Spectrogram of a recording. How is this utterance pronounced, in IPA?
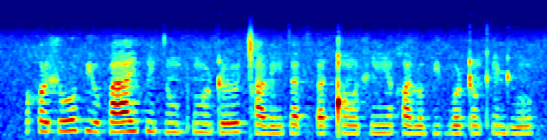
χɵːʃoː pʲoːpaːi̯ pĩtũːpʼũːʈɵː ǀaɳĩːtɐt͡sʼɐ ǃõːʃĩː χɐðopʲɵbo ʈõkʼĩɖʱũ

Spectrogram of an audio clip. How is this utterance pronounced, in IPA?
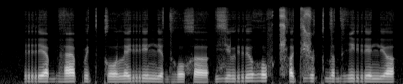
rʲæ˨bʱæ˨˦ pʉ˨tʲko˨ le˦rʲe˦nʲa˨ dʱo˨xɐ˨ | zʲʉ˨lrʲo˦ɦo˦f ʈ͡ʂʰɐ˨˦tʲʐʉ˦˨kdɐ˦ dʱi˦rʲɛ˦nʲɐ˦

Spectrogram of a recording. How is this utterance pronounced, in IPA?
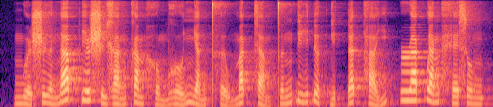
mu˨˩˨ə̯ ʂɨ˨˩ə̯naː˦˥p̚ʔi˧˥ə̯ ʂi˨˩˨ɣa˨˩˦ŋka˨˩m ho˨˩˨mɣo˨˩˦ ɲa˨˩˦nt̪ʰəː˨˩˨wma˦˥k̚sa˨˩˨m t̪ə˧˥ŋɗi˧˥ ɗəː˨˩k̚ɗi˨˩t̚ɗa˦˥t̚ ha˨˩˦j | ɹa˦˥k̚la˧˥ŋ hɛ˧˥so˧ŋ

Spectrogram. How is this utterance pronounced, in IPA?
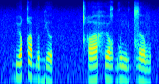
ɠy qɛbøbʲə | qʰa hʏʁ ɡunʲʊɡ zɐv

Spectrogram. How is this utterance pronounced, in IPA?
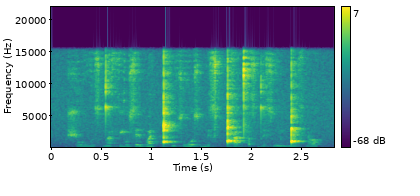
ʃo˨vɯ˨sd̪ã˧sju˦s e˧ba˦ǃʰũ˨˦svo˦s be˨˦s ǃʰa˦tʼʌ˦s d̪e˦svũ˧ ŋ͡ǃi˨sɳʌ˧

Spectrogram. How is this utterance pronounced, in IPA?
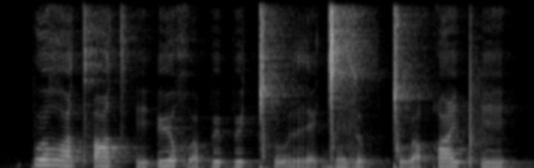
puʁʷɑtʼɑt͡sʼḭ ʔyχʷɑ̰pypy ǀʰṵrḛɡ͡ǀezṵp ǀṵ qʷipʼi

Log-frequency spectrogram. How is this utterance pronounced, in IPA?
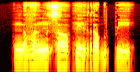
ŋʌvʌŋũ sɔ pĩrɔbə pi

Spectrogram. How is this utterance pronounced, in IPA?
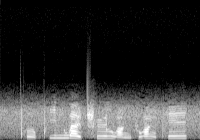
pʰɤ˨˩pʰi˥n wa˥˩ɪ̯ʈ͡ʂʰɻ̩˥lwɑ˨˩ŋʂwɑ˥˩ŋ pʰe˥ɪ̯

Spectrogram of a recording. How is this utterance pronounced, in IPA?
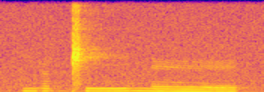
jɘǁiː neː

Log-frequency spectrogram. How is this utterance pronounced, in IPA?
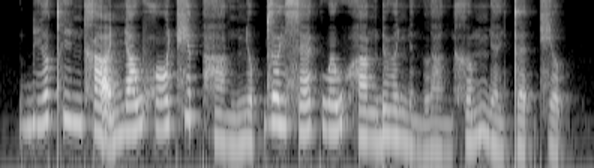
ɓi˨˦ə̯t̪ʰi˧ŋ xa̰ː˧˨ɲa˨˦wxɔ˨˦t͡ɕə˦˥t̚ ha̤˨˩ŋɲə˨˩p̚ zə˧jsɛ˨˦kwə˨˦w ha˧ŋɗɨ˧ə̯ɲə̤˨˩n la̤˨˩n xə˨˦mɲɛ̤˨˩jt̪ɛ˨˩t̚ t͡ɕə˨˩p̚

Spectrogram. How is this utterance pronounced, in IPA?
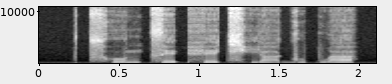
t͡sʰo˧n t͡se˦ʔhe˥˧t͡ɕʰja˨˩ ɡu˥˧pwa˧

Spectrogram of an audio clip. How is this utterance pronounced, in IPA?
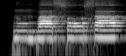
ɾũ˨ba˧ sɔ˧sa˦

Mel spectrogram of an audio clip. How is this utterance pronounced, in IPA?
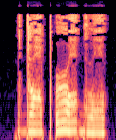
dʌʁpʼə˞ʁɡuʁ

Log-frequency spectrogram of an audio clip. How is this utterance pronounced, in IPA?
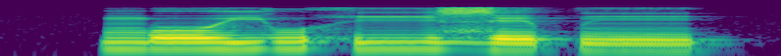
moː˦ju˦hiː˦ ze˦ pĩ˦

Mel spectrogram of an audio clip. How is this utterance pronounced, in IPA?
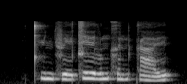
t̪ʰy˥˩nfe˧˥ɪ̯ t͡se˥˧ɪ̯lʊ˥˩ŋxə˧˥n ka˨˩˦ɪ̯

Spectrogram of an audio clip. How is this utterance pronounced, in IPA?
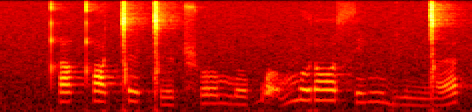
qʰi˧ qʰo˦ǀɘ˦ǀɨ˨ʈ͡ʂʰo˧ mo˨bɔ̰˦˨ mo˦ɾɔ˦si˧ŋbi˨ ŋ͡ǀɐ˨˦

